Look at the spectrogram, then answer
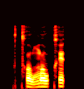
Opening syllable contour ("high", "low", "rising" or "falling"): low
